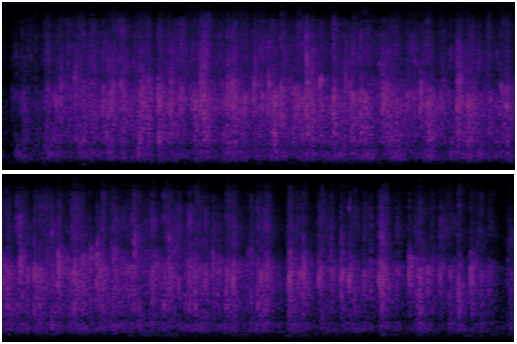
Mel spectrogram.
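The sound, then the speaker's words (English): A church audience applauds to welcome a guest speaker, with dense, steady clapping from many hands that holds at an even loudness for about ten seconds. “Put your hands together as we give GT welcome to our friend Godwin.”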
